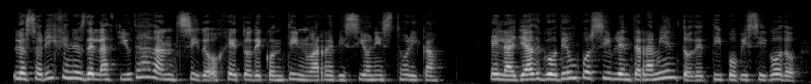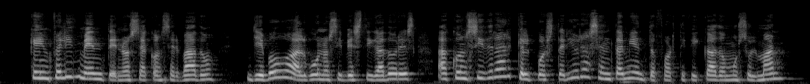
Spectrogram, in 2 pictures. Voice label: locutora spanish voiceover

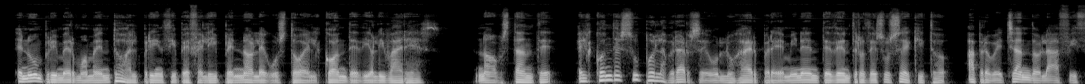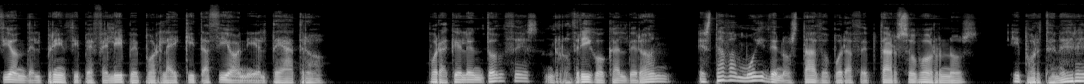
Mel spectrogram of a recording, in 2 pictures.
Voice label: locutora spanish voiceover

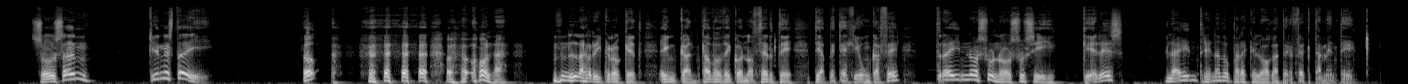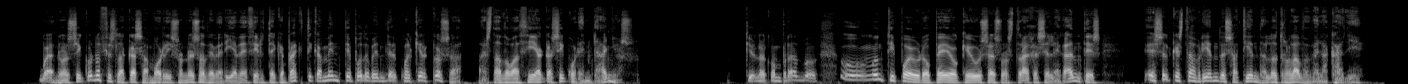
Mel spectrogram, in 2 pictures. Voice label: locutor spanish voiceover

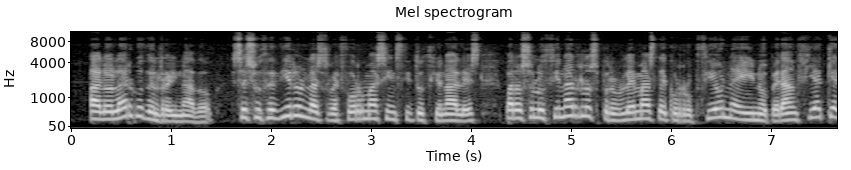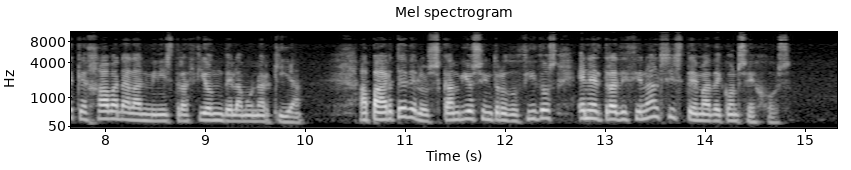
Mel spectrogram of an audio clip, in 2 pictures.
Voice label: locutora spanish voiceover

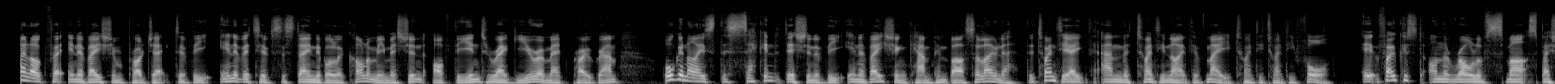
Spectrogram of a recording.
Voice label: locutor ingles english voiceover

